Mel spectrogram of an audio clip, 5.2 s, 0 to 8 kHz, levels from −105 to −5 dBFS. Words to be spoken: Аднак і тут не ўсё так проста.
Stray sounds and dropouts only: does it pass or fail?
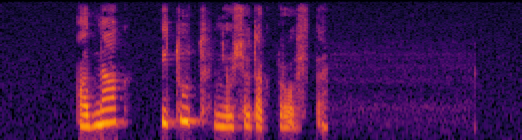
pass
